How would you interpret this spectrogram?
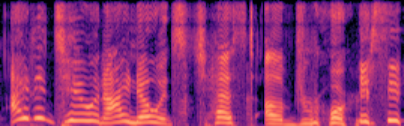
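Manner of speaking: high, hammed-up comeback; mock-outraged correction, slowing at the end; indignant retort. Acting out argument with assistant.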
